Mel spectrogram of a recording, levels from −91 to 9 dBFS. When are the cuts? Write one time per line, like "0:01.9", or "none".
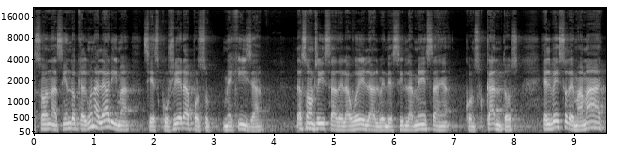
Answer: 0:04.1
